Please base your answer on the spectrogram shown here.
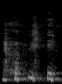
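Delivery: short villainous chuckle; queen gloats once her ally has gone; scheming laugh. Acted. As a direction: laugh to yourself at the plan. Plotter alone after ally leaves.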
